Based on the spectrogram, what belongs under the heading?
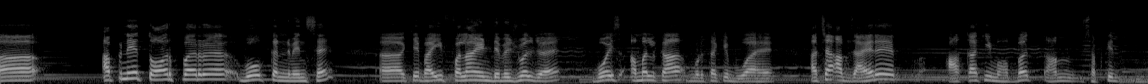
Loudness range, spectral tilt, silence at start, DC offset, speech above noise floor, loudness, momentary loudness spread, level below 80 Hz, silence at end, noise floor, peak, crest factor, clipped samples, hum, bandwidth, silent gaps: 2 LU; -6.5 dB/octave; 0 s; under 0.1%; 23 dB; -31 LUFS; 11 LU; -66 dBFS; 0 s; -53 dBFS; -14 dBFS; 16 dB; under 0.1%; none; 11.5 kHz; none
